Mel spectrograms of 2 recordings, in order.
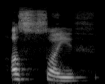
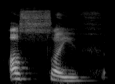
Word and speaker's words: الصيف: So صاد is a capital letter, it's a shadda letter, so we write it in capital letter and they are duplicated. So to make sure that in pronunciation you stress on it as if there are two صاد.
